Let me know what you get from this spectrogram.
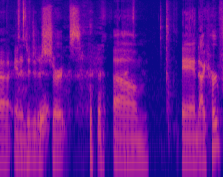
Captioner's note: chuckles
